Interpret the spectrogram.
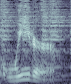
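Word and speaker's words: Wieder: That was called All Yari Weeder. Which I know that's pronounced weeder because it's I-E and not E-I. If it was E-I, it would be whiter.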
